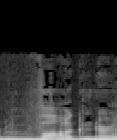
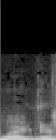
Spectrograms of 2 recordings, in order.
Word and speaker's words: Wagner: You probably want to pronounce that Wagner, though. Mm-hmm. – Yes, not mm-hmm. Wagner.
